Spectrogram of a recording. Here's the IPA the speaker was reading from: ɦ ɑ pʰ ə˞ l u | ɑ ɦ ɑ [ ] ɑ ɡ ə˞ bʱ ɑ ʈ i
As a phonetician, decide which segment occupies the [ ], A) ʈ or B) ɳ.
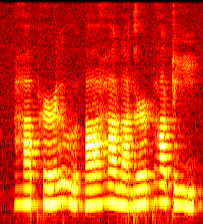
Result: B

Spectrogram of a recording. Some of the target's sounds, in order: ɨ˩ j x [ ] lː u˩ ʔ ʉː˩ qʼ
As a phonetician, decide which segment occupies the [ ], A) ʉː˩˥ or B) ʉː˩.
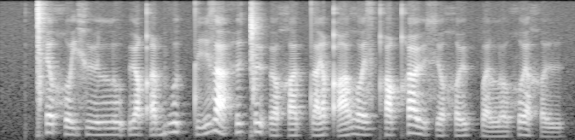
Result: B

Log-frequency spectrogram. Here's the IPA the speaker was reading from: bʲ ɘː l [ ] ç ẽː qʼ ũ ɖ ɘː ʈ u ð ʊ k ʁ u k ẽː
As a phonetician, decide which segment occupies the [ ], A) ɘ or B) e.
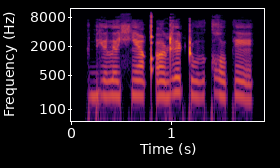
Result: A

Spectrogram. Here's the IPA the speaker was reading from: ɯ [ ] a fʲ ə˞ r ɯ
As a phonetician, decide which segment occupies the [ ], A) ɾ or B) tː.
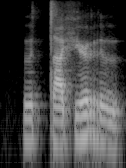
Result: B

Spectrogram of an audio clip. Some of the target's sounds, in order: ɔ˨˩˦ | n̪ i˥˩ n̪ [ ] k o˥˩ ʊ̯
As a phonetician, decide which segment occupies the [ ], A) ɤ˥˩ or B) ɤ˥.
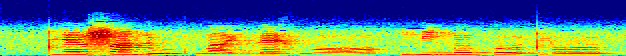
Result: B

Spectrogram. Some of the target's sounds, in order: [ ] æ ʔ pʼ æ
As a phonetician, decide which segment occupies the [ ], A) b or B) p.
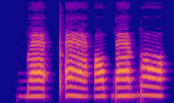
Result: A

